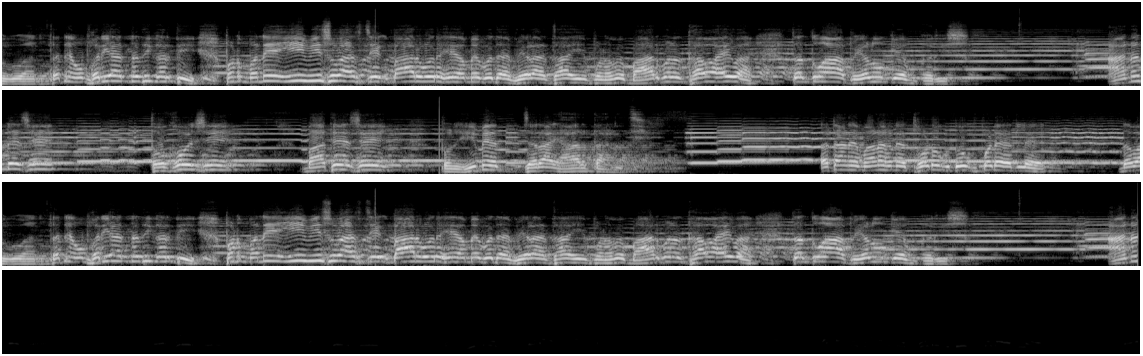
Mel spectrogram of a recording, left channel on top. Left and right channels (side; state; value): right; drops out; at 11.4 s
